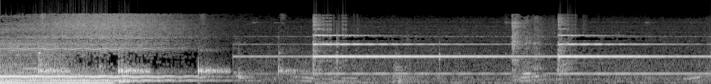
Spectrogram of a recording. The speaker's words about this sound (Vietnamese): Chuông chùa thong thả buông lơi, chuông chùa thong thả buông lơi.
